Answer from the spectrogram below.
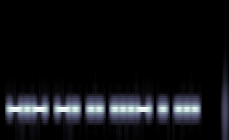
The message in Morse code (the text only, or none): KNIVES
